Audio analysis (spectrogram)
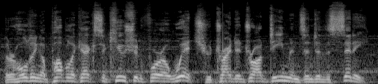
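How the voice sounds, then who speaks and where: A man's voice: fairly high pitch, quick pace, background noise, close to an everyday voice. A man voicing a knowing informant in a video game, cautionary in his delivery. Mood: informative. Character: knowing male informant giving cautious warnings.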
